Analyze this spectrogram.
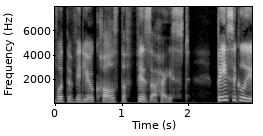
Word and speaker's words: Fuliza: It's pronounced roughly Fuliza.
